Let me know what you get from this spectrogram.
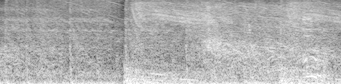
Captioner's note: explosion; grunting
